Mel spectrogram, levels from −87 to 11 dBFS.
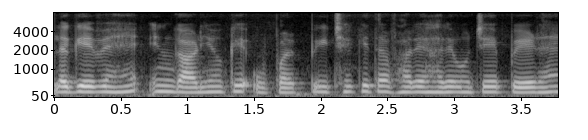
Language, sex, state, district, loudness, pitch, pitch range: Hindi, female, Odisha, Malkangiri, -16 LUFS, 190 Hz, 185-195 Hz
